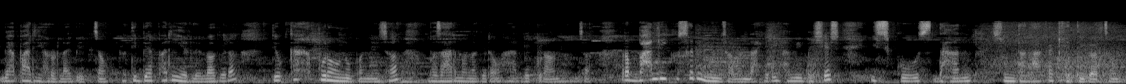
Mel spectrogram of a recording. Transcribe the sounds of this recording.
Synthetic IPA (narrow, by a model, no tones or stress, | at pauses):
bjapaɾiɦʌɾulajbʱet̪̚t͡sʰʌ̃w̃rʌt̪ibjapaɾiɦʌɾulelʌɡeɾʌ | t̪jokãpuɾawnupʌrnet͡sʰʌbʌd͡zarmalʌɡeɾʌ̰uɦãʌɾulepuɾawnuɦunt͡sʰʌ | rʌbalikʌsʌɾiɦunt͡sʰʌbʱʌnd̪akʰeɾiɦamibises | iskusd̪ʱan | sunt̪alakakʰet̪iɡʌrt͡sʰʌ̃w̃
